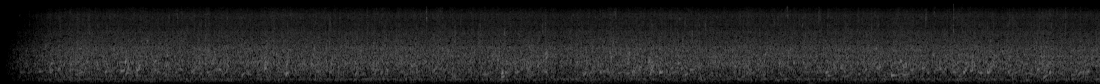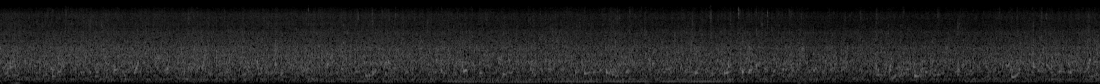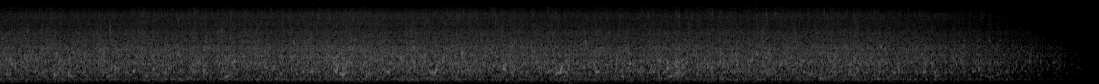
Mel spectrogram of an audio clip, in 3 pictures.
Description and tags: Waterfall Small with Water Stream
Small Waterfall in a Park near by my House.
Waterfall, Stream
